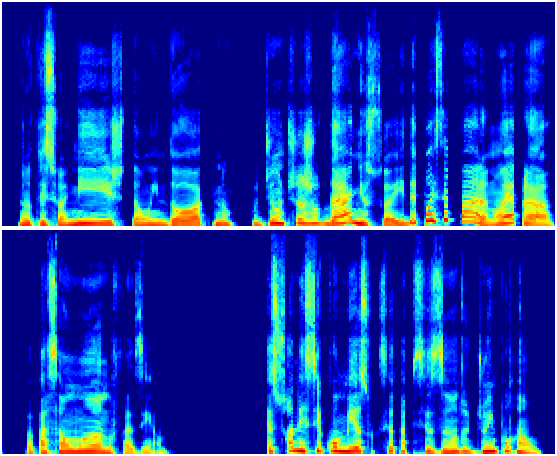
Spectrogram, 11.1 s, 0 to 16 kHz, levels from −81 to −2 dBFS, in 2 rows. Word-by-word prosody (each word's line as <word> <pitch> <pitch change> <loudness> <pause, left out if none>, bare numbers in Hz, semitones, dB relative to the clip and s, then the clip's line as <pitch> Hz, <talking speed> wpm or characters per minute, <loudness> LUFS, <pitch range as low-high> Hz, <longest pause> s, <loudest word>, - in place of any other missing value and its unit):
nutricionista, 190 +1 0
um 180 0 -1
endócrino, 195 +2 0 0.2
podiam 225 +6 +1
te 245 - -20
ajudar 240 +4 +1
nisso 200 -7 +1
aí, 180 +3 0
depois 390 - +1
você - - +1
para, 345 - 0
não 185 +7 -2
é 265 +3 +2
para, 190 -10 -2 0.2
para 175 - -7
passar 185 +4 -2
1 210 -1 +3
ano 210 -6 +2
fazendo. 165 0 -11 1.0
É 235 - -1
só 280 +6 -5
nesse 285 -1 +3
começo 240 -3 +3
que - - -29
você 245 - -5
está 225 -1 -6
precisando 210 0 -2
de 200 +5 -1
um - - +8
empurrão. 230 - 0
215 Hz, 165 wpm, -17 LUFS, 185-245 Hz, 1.0 s, um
